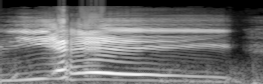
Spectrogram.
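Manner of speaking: usual speaking voice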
